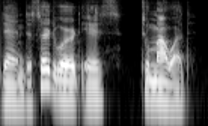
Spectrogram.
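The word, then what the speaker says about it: tumawad: question marker and then the third word is to Mawlid it's spelled as T u M a w a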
